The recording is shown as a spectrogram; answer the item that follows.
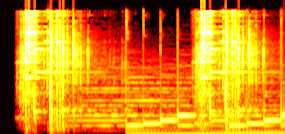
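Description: Ice cubes dropping into a tall glass, clinking against the glass and each other in two quick rattling bursts, one at the start and one about a second and a half in. Background music with a steady beat and a stepping melody comes in about a second in.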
